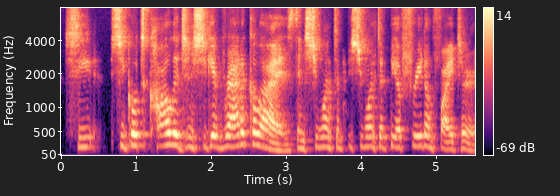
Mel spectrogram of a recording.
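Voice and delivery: a touch of high mockery; mocking. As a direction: scoff at the rich girl. Jala keeps mocking May.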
